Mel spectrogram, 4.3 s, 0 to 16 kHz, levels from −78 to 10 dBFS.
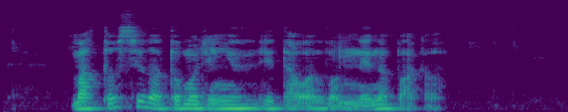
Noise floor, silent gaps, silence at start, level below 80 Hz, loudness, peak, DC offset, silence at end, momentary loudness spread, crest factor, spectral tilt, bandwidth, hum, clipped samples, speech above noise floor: -68 dBFS; none; 0.55 s; -58 dBFS; -26 LUFS; -8 dBFS; under 0.1%; 0.95 s; 12 LU; 20 dB; -7.5 dB/octave; 6.8 kHz; none; under 0.1%; 44 dB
